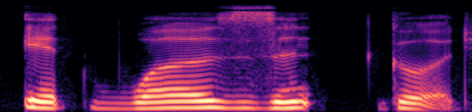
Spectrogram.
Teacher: You won't hear the T in it, and you won't hear the D in good. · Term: stop consonants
